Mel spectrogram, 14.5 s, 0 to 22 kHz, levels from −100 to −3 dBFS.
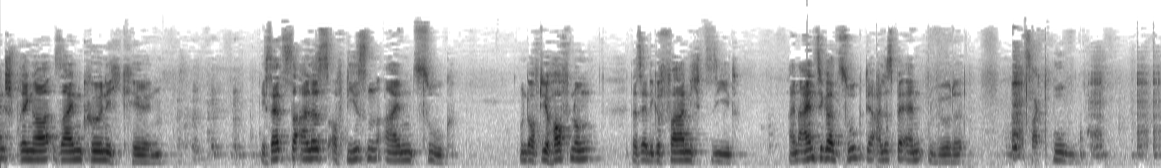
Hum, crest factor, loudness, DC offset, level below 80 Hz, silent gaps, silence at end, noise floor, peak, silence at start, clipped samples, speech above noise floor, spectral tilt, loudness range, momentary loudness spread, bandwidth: none; 24 dB; -25 LUFS; under 0.1%; -74 dBFS; none; 0 s; -59 dBFS; -2 dBFS; 0 s; under 0.1%; 34 dB; -3.5 dB/octave; 4 LU; 18 LU; 13.5 kHz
